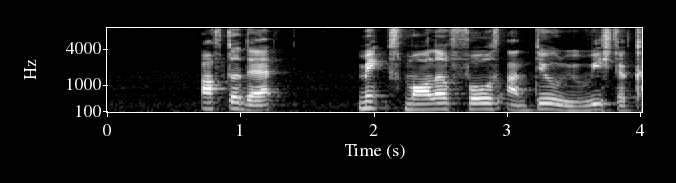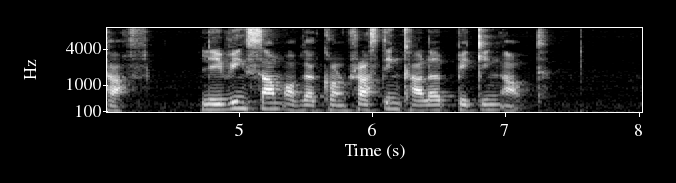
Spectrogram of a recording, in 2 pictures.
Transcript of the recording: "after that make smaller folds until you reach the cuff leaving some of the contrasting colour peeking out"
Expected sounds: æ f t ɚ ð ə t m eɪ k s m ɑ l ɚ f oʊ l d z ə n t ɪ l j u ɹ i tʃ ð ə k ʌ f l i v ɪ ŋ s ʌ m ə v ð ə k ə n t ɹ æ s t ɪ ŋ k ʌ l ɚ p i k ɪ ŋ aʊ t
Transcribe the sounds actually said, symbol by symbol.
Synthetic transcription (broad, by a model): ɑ f t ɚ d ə t m eɪ k s m ɑ l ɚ f oʊ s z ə n t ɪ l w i w i tʃ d ə k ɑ f l i v ɪ ŋ s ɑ m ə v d ə k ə n t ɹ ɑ s t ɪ ŋ k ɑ l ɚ p i k ɪ ŋ aʊ t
